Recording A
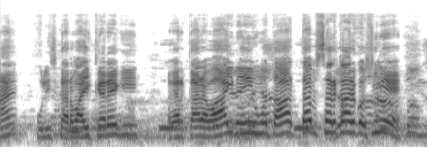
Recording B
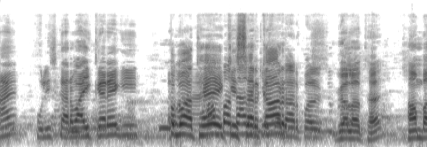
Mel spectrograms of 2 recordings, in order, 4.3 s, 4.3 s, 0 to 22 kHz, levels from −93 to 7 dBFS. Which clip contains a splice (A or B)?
B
